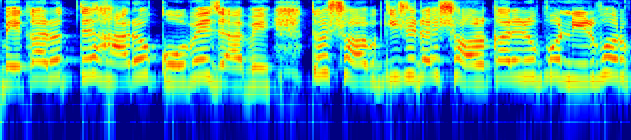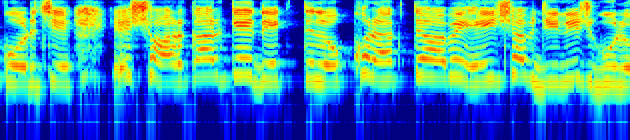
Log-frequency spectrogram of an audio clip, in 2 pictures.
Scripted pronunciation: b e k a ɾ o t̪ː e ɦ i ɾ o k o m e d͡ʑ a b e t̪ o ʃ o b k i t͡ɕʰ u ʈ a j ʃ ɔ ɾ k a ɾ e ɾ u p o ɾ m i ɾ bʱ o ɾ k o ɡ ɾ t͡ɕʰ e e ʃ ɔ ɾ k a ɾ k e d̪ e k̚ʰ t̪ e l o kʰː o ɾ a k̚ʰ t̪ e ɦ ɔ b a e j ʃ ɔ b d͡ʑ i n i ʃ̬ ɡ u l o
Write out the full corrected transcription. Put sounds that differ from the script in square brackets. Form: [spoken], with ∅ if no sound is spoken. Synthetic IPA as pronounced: b e k a ɾ o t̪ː e ɦ [a] ɾ o k o m e d͡ʑ a b e t̪ o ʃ [ɔ] b k i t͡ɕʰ u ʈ a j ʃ ɔ ɾ k a ɾ e ɾ u p o ɾ [n] i ɾ bʱ o ɾ k o [∅] ɾ t͡ɕʰ e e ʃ ɔ ɾ k a ɾ k e d̪ e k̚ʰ t̪ e l o kʰː o ɾ a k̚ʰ t̪ e ɦ ɔ b [e] e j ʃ ɔ b d͡ʑ i n i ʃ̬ ɡ u l o

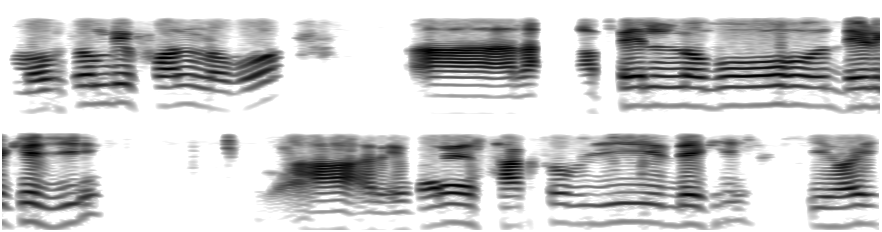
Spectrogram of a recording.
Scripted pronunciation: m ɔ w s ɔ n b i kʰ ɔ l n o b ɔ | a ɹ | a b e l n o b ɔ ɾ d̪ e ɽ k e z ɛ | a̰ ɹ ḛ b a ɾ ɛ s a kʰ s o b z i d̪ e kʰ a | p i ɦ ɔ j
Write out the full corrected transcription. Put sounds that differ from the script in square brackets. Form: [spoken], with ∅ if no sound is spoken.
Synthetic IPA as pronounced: m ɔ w s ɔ [m] b i [pʰ] ɔ l n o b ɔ | a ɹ | a [p] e l n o b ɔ [∅] d̪ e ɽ k e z [i] | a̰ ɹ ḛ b a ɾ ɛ s a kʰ s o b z i d̪ e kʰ [i] | [k] i ɦ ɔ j

